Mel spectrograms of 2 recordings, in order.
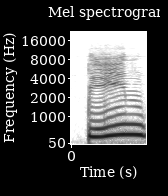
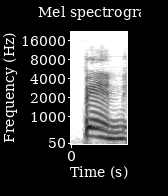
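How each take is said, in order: First: The vowel is a long 'ee' sound. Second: The vowel is a light 'eh' sound. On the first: The speaker calls it wrong. "पीन थोड़ी है" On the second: The speaker calls it right. "लेकिन पेन है। लाइट ए का sound है ये।"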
